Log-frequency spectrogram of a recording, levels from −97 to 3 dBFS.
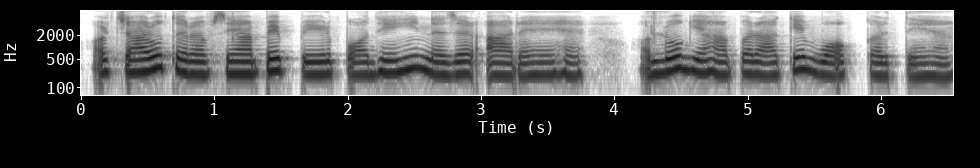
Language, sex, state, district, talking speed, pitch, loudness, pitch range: Hindi, female, Bihar, Gaya, 190 wpm, 220 Hz, -17 LUFS, 210-245 Hz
